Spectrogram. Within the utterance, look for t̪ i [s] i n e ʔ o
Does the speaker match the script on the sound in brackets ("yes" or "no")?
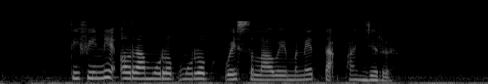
no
